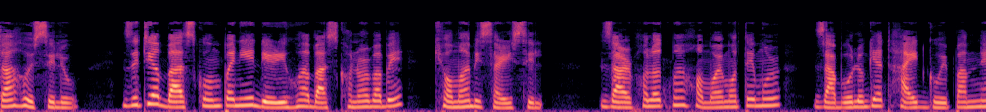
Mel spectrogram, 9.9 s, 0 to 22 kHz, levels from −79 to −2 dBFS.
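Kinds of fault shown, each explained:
AAC compression: The speech sounds dull and smeared with a clearly audible warbling, fizzy texture, most noticeable on sibilants and held vowels. This is likely lossy AAC-LC coding at a low bitrate, which fits roughly 32 kbps. The encoder discards detail its hearing model judges inaudible and drops everything above about 9.7 kHz. A spectrogram shows a hard ceiling at 9.7 kHz with nothing above it, plus patchy holes and blocky, flickering energy below.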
